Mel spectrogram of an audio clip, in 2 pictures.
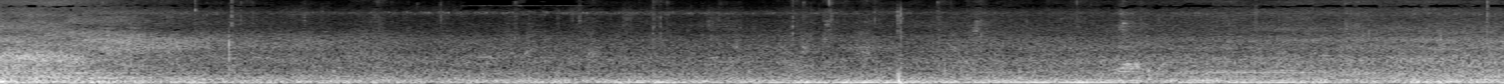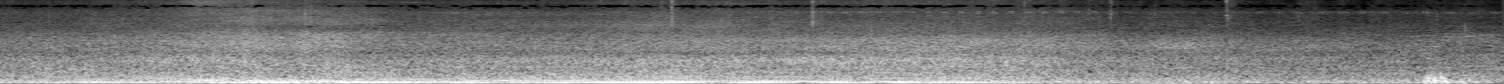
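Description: City street traffic: a steady hum of cars, swelling as a vehicle goes by about halfway through and easing off again near the end.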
